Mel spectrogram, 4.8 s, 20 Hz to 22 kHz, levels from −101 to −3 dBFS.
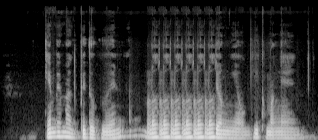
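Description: From 2.39 s to 3.24 s a system hang loop hits: the system froze while the hardware replayed one 171 ms slice, fitting an 8192-sample buffer, five times at 5.86 Hz. This machine-gun stutter loses about a second of audio, and the waveform shows identical repeated blocks.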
